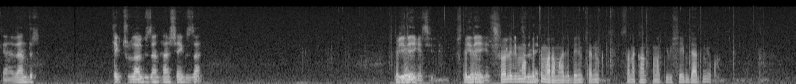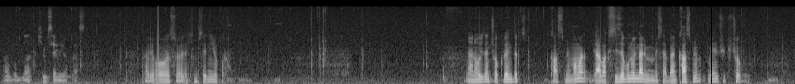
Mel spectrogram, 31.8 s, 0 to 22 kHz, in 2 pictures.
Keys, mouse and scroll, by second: 1.2-1.9 scroll up 4, 2.0-2.6 scroll down 3, 2.6-6.1 middle drag, 6.1-6.5 scroll up 2, 6.8 alt+click, 7.6 alt+shift+click, 8.6 alt+shift+click, 9.1-10.1 middle drag, 10.1 alt+shift+click, 10.3-11.7 middle drag, 11.7 alt+shift+click, 12.1 ctrl+z, 12.6 alt+shift+click, 13.0 middle click, 13.6 alt+shift+click, 13.8 middle click, 14.6 alt+shift+click, 14.8-16.3 middle drag, 16.3 alt+shift+click, 16.7 middle click, 17.4 alt+shift+click, 17.6 middle click, 18.2 alt+shift+click, 18.4-19.2 middle drag, 19.2 alt+shift+click, 19.4-20.4 middle drag, 20.4 alt+shift+click, 20.6-21.7 shift+middle drag, 21.7 alt+shift+click, 22.3 ctrl+z, 22.7 alt+shift+click, 23.0 alt+shift+click, 23.3-24.3 middle drag, 24.3 alt+shift+click, 24.5-26.4 middle drag, 26.4 alt+shift+click, 26.9 scroll down 1, 27.1 middle click, 27.7-28.3 scroll up 4, 28.3 middle click, 29.0 click, 29.7 middle click, 30.0-30.5 scroll down 2, 30.5 middle click, 31.3 alt+shift+click.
